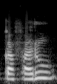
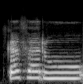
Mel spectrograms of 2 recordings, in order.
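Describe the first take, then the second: First: The final vowel is short and not drawn out. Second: The final vowel is drawn out and lengthened. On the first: The speaker calls it wrong. "ज़्यादातर लोग कफरू इसी तरह पढ़ते हैं, हालांकि ये गलत है" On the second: The speaker calls it right. "वाव मद्दा को भी तकरीबन एक अलिफ के बराबर खींचकर पढ़ना होगा"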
